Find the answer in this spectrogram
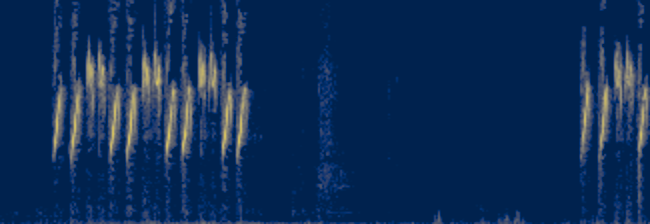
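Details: Cinereous tit in energetic song, prompting other tits to join in: a two-second volley of about ten high rising notes mixed with level whistles, then silence, then a shorter start of the same pattern.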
